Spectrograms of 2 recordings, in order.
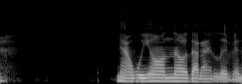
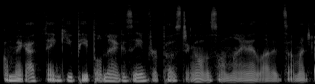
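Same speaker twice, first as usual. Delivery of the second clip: hushed; 14 dB quieter, much faster than usual. Real, not acted. Excited about the cast list.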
